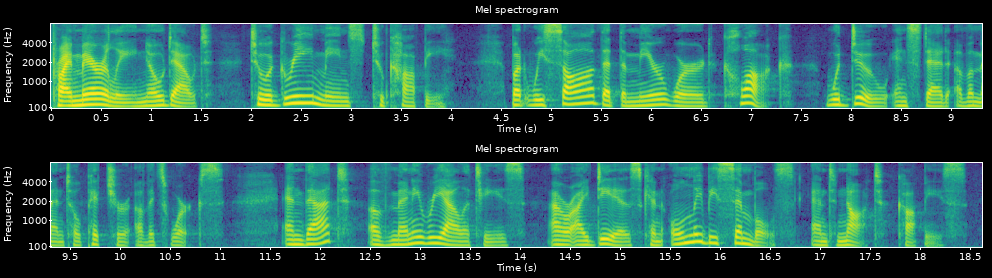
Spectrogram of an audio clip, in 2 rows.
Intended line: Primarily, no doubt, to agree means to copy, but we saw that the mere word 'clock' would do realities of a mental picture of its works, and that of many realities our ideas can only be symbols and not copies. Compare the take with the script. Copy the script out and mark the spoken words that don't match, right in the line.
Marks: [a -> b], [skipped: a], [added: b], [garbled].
Primarily, no doubt, to agree means to copy, but we saw that the mere word 'clock' would do [realities -> instead] of a mental picture of its works, and that of many realities our ideas can only be symbols and not copies.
